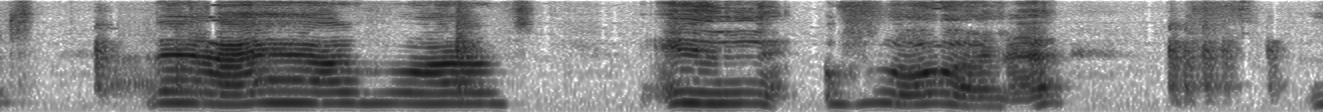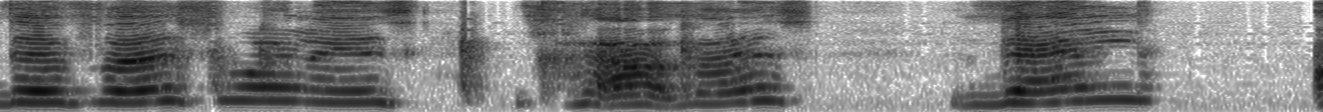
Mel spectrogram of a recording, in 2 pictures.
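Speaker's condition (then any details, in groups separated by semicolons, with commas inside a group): Cerebral palsy; premature birth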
